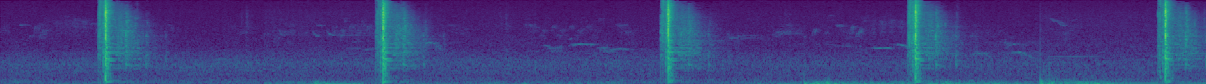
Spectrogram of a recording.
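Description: Five shots from a Huntsman FAC air rifle, each a sharp crack with a short tail, spaced about two and a half seconds apart.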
